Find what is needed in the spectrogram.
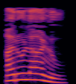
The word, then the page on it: ಅರುಳಾಳು: aruḷāḷu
